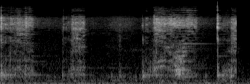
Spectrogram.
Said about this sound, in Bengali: সুজিটা হালকা জাল দিয়ে ভেজে নিতে হবে।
